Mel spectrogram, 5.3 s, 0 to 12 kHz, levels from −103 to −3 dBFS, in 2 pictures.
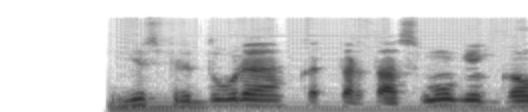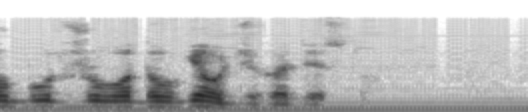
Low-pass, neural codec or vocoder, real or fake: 7.2 kHz; none; real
